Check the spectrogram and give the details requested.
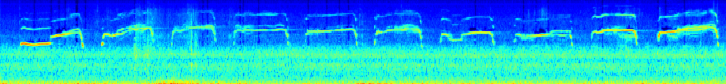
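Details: Bald eaglet at a nest in northeast Florida, calling a lot while being fed squirrel by its mother, series of thin high piping whistles, each note level or slightly rising, repeated about once a second over steady noise.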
